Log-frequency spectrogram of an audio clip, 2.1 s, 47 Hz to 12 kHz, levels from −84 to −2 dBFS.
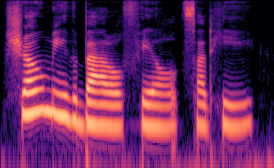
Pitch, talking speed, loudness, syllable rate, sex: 220 Hz, 205 wpm, -18 LUFS, 4.3 syllables/s, female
